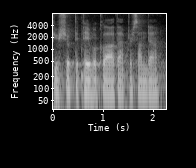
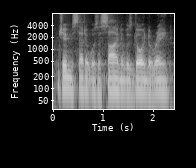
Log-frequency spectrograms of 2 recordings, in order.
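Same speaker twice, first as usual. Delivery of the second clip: plain reading voice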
